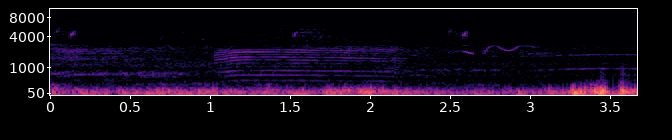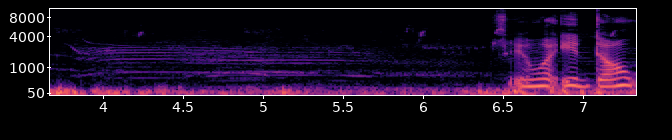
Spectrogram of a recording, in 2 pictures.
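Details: Flock of sheep crowding at Ewetopia Farms in the morning before release to fresh pasture; distant overlapping bleats throughout, then a loud, tremulous bleat close by near the end, with low farmyard rumble.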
